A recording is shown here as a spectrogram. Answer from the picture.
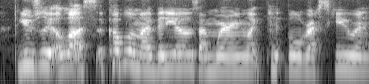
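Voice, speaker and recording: In a North Georgia accent, a woman talks in a fairly high voice with a bright, sharp tone. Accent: North Georgia mountain southern twang. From US South, North Georgia mountains. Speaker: vlogger. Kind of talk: casual Q&A vlog. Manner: casual, many fillers.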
